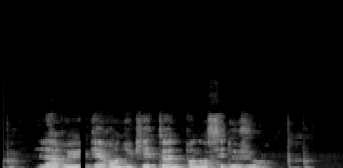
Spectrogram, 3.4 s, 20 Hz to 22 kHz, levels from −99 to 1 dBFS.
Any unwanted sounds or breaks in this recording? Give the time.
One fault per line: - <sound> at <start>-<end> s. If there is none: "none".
- dropout at 0.8-0.9 s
